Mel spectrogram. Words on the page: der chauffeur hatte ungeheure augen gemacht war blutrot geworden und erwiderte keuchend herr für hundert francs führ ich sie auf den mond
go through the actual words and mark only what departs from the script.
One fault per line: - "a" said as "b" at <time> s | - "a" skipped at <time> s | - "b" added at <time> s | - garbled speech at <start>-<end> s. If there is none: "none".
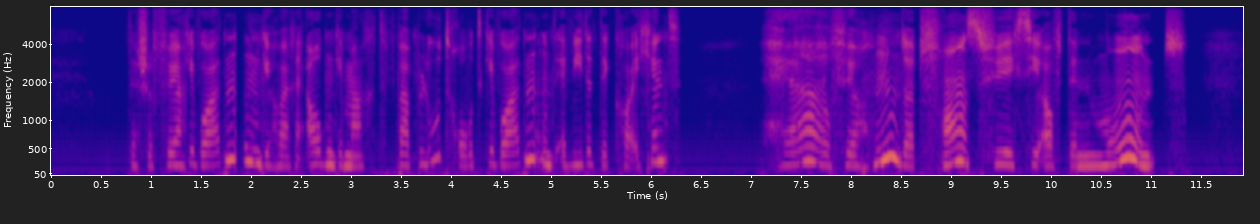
- "hatte" said as "geworden" at 1.3 s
